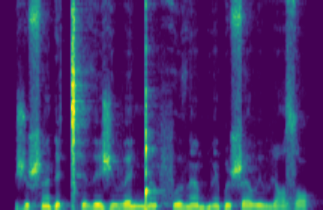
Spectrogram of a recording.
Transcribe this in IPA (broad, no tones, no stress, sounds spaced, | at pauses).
ʒ ʊ ʂ ɐ̃ ɗ ɛ ǀʰ ɪ ð ɪ ʒ ɪ β ɛ ŋ͡ǃ ɐ̃ f ʊ ð ã b ɛ̃ ɓ ʊ ʂ ɐ β ɪ β i zˤ ʊ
